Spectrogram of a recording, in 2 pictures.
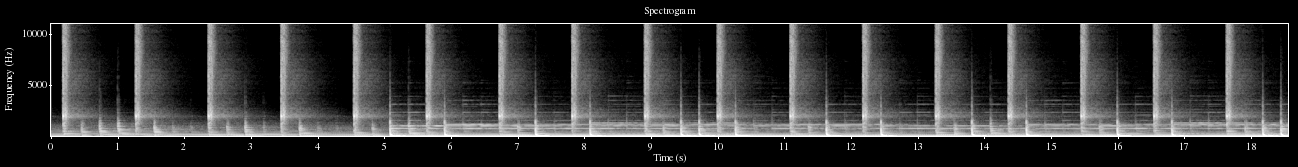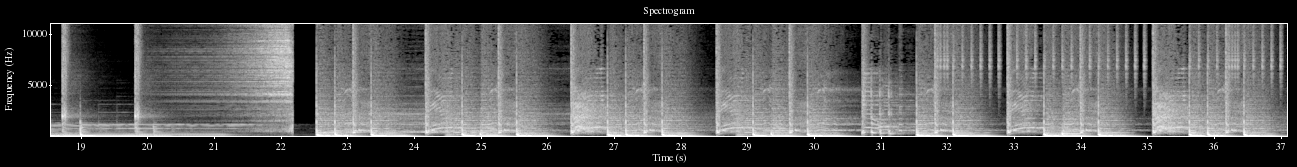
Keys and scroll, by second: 33.7 ctrl+shift+f.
